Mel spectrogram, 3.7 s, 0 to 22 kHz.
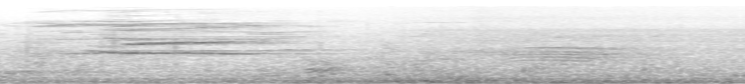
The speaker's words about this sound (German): Wir sind hier gerade in der Nähe von der S-Bahn Bahrenfeld und hier ist eine kleine Saatkrähenkolonie. Ich bin noch nicht so weit mit dem Durchzählen, aber so knapp 20 Nester sind das hier, die seit ein paar Jahren sind und man hört sie oben rufen.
